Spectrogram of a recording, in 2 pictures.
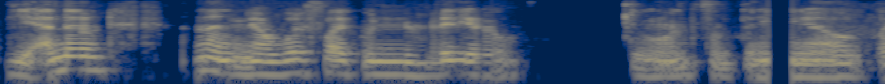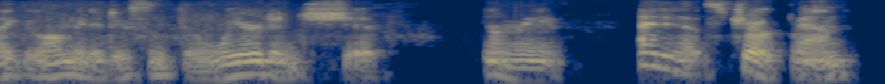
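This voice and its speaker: Woman, low raspy voice, gravelly fry, rambling crude chat, lots of "you know", dull lo-fi sound. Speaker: vlogger, show host. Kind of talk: casual live video chat.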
